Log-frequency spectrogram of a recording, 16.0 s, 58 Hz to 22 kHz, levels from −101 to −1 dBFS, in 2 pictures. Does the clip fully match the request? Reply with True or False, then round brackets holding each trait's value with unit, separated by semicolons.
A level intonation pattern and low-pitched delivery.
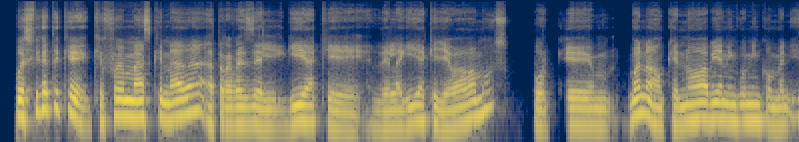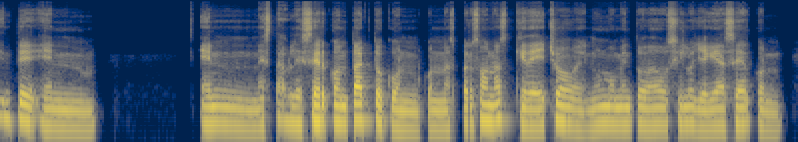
False (4.0 semitones; 125 Hz)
